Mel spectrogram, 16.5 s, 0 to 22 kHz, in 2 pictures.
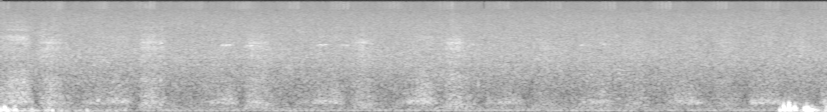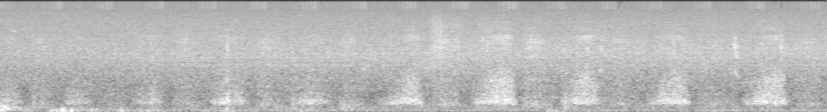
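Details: Foal sleeping and snoring at Kotra ranch on 15 September 2019; low rasping breaths repeat about once a second, with a louder snort-like thump near the middle and faint rustling in the background.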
